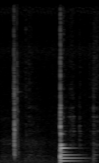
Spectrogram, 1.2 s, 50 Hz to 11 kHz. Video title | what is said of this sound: Stone Roof #3: Race to the Top | you can hear kind of a rattling listen you hear that kind of buzz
